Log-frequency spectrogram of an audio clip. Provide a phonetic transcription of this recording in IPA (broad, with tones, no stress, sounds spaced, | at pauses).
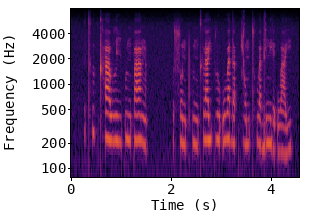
tʰ ɯ˥˩ k̚ tʰ aː˧ w l iː˩˦ p ɯ˧ ŋ p a˥˩ ŋ | s o˨˩ n pʰ ɯ˩˦ ŋ kʰ l a˥˩ j p l u˥˩ ʔ w u˥˩ a̯ d a˦˥ k̚ t͡ɕ o˦˥ m tʰ u˨˩ a̯ d i˧ n j e˨˩ ʔ w a˩˦ j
